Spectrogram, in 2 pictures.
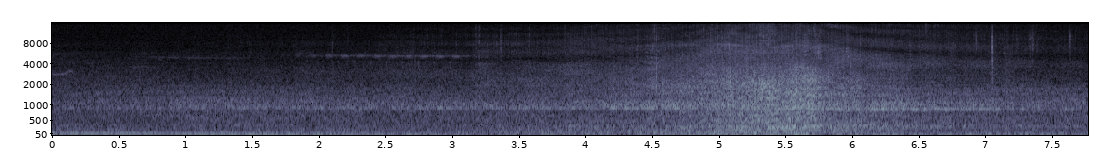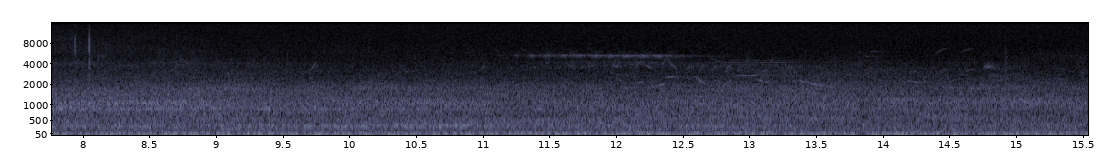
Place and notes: Gimonas CK annual cyling competition event. Day 1. Tempo/Time trail bicycles passing by. The predominant sounds are the carbon disc rear wheels giving the hollow sound. (condensed recording)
